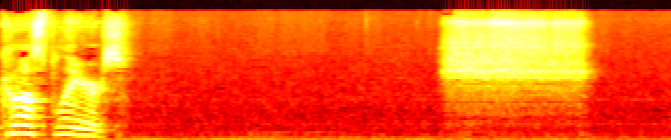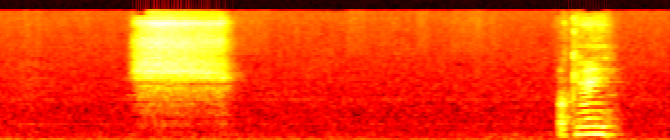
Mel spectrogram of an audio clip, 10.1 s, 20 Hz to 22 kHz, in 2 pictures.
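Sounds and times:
person shushing: 3.3 - 4.6, 6.0 - 6.9.

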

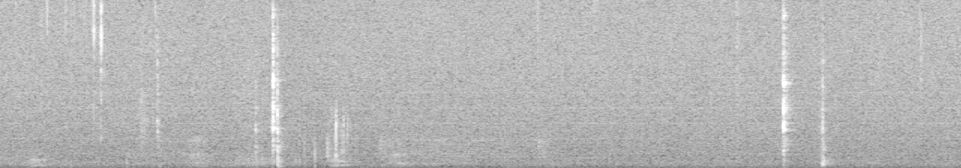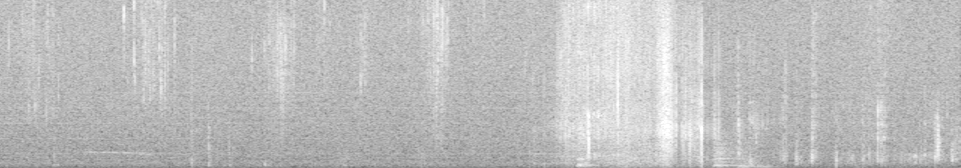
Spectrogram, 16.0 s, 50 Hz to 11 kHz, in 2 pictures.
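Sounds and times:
fingers squishing rice and curry: 8.2 - 10.6
small wet clicks: 8.2 - 10.6.

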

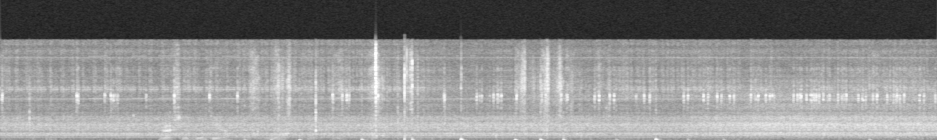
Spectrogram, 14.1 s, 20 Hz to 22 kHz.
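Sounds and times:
background hum: 0.0 - 14.0
dull low thumps: 3.6 - 7.1, 9.2 - 11.0.

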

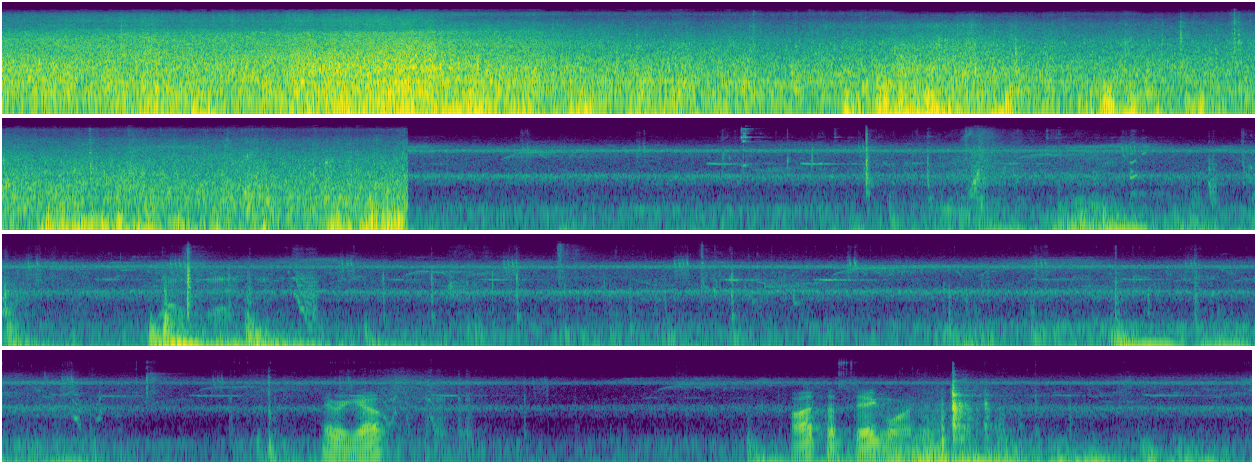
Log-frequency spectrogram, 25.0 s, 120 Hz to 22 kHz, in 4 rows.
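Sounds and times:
rushing river water: 0.0 - 8.3
wind buffeting microphone: 0.0 - 8.3.

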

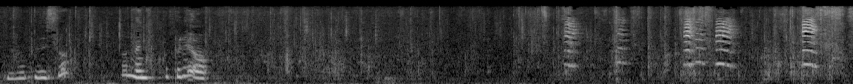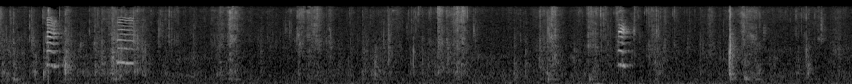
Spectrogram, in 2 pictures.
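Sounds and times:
wrapping paper rustling and ripping: 0.0 - 17.0
high-pitched squeaks: 5.5 - 10.0.

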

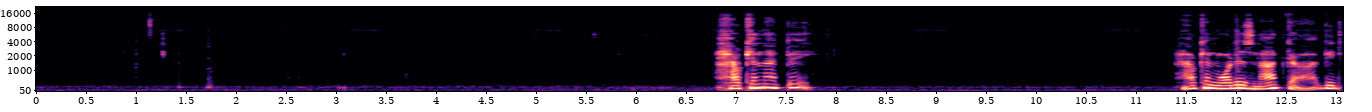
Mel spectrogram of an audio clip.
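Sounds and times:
small faint clicks: 0.4 - 1.9, 5.5 - 6.5.

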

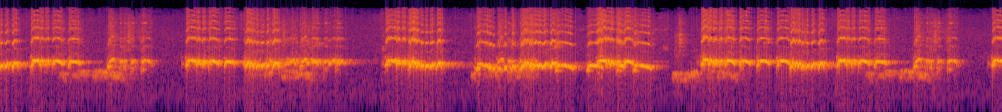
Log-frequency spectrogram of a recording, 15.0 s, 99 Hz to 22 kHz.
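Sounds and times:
dove cooing: 0.0 - 15.0.

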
